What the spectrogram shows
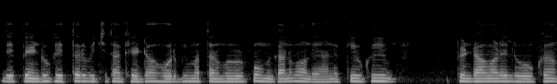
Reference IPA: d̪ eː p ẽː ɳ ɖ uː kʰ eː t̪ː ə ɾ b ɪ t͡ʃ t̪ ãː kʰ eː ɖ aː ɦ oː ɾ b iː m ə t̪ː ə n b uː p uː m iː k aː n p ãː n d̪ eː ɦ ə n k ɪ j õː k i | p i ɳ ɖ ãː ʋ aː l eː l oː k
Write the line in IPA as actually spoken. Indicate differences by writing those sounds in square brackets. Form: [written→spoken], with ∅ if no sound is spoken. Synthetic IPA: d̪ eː p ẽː ɳ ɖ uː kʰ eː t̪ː ə ɾ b ɪ t͡ʃ t̪ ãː kʰ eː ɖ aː ɦ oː ɾ b iː m ə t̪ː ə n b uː p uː m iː k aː n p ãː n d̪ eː ɦ ə n k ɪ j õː k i | p [i→ɪ] ɳ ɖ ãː ʋ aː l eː l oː k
